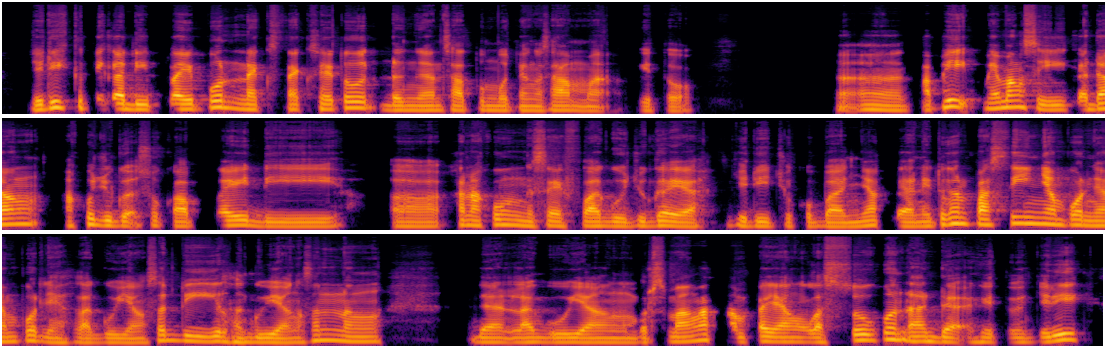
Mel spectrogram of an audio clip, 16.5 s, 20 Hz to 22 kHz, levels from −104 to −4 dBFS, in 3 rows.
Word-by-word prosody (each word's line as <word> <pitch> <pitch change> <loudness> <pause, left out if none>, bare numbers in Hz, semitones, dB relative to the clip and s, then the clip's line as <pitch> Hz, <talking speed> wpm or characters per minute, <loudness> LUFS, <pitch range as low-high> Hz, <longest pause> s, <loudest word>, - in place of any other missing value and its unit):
jadi 175 +9 +3
ketika 155 -3 +2
di-play 140 +1 +3
pun 190 +3 +1
next-next-nya 135 +1 +1
itu 180 - +2
dengan 120 -1 -1
satu 115 +1 -1
mood 115 -1 -4
yang 110 -2 -5
sama 110 -3 0 0.2
gitu, - - -7 0.7
heeh, 130 -3 -2
tapi 205 +1 +1
memang 190 +5 +4
sih 125 -4 -3
kadang 160 +6 +4 0.2
aku 165 - -1
juga 130 -2 0
suka 115 -4 0
play 135 +1 +2
di 110 -3 -3 0.2
eee, 115 0 -3
kan 150 - 0
aku 155 - -2
nge-save 120 -1 -2
lagu 120 -1 +1
juga 120 +3 0
ya 110 -2 +3
jadi 120 -1 -4
cukup 110 - -9
banyak 115 +7 0
dan 115 - +2
itu 115 - -3
kan 185 - +4
pasti 160 +5 +4
nyampur-nyampur 150 -3 +2
ya 110 - -3
lagu 105 +1 -3
yang 110 0 -2
sedih, 145 -4 0
lagu 120 -1 -3
yang 115 0 0
seneng, 140 -5 -2 0.4
dan 120 -2 -2
lagu 115 0 -1
yang 115 -1 0
bersemangat 130 +8 +2
sampai 125 +2 +1
yang 125 - +1
lesu 120 +8 +1
pun 190 - +4
ada 135 -2 +2
gitu 115 -1 -6
jadi 150 +10 +3
125 Hz, 200 wpm, -24 LUFS, 115-150 Hz, 0.7 s, memang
